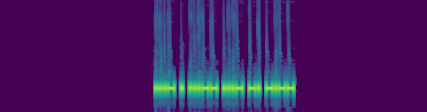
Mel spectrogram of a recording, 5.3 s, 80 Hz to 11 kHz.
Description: Morse code, heard as a keyed tone, about 46 wpm, 700 Hz. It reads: VE3VNY
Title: DXCC-100 Call Signs - 6 Characters - Repeated 3x - 45wpm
